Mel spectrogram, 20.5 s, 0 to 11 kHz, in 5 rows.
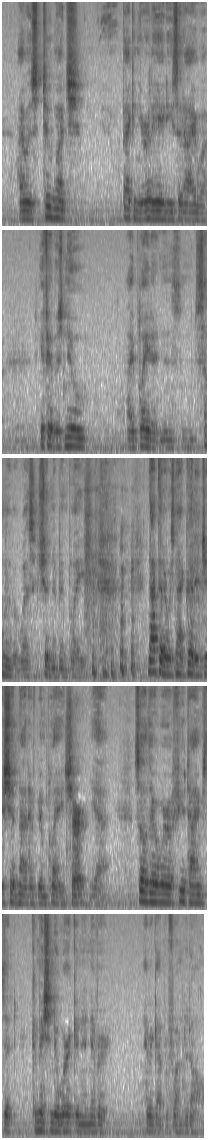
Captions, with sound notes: I was too much, back in the early '80s at Iowa, if it was new, I played it and some of it was-shouldn't have been played. (laughter) Not that it was not good, it just should not have been played, Sure. Yeah. So there were a few times that commissioned a work and it never, ever got performed at all.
